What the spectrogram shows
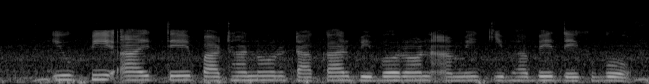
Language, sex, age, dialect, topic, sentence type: Bengali, female, 18-24, Jharkhandi, banking, question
